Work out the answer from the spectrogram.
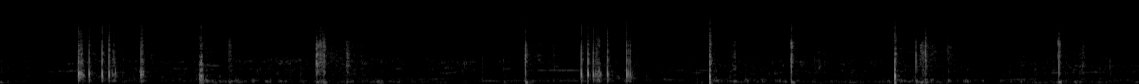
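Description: Aerial firework shells bursting in a display: about a dozen sharp booms at irregular spacing, several coming in quick clusters.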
